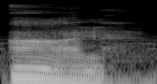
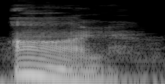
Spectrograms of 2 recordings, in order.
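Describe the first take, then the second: First: The vowel is open, like an 'ah'. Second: The same.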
